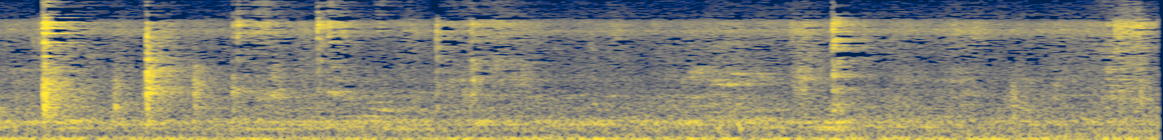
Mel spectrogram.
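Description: Metal spoon clinking sharply and irregularly against steel vessels, about eight clinks, as sugar is scooped from a small steel bowl and tipped into a steel saucepan.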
